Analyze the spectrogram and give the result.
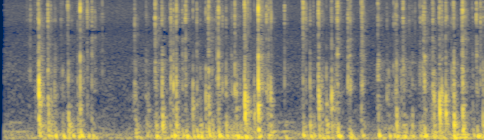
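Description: Fingertips of both hands rapidly tap a MacBook Air's low-profile backlit keyboard, with plastic keycaps set in an aluminum chassis, as the laptop rests on a table. The result is a dense, quiet stream of short, dry clicks and thuds. Each keystroke has a soft low body and a bright tick, and dies away almost instantly.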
